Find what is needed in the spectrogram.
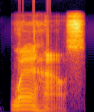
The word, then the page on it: warehouse: British English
